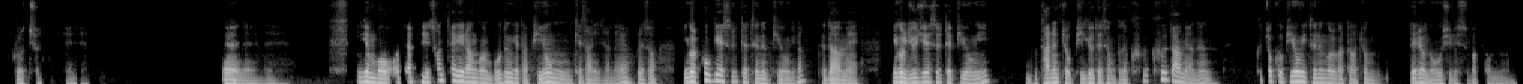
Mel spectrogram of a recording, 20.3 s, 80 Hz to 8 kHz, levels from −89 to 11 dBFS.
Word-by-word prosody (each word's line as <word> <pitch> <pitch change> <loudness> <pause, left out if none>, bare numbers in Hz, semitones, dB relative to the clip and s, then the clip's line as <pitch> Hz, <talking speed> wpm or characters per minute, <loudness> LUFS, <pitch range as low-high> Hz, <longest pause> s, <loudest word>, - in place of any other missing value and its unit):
그렇죠. 85 -3 -6 0.4
예. 85 - -6
네. 80 -2 -11 1.8
네네네. 80 -5 +2 1.3
이게 135 +2 +6
뭐 115 -4 +7
어차피 130 +3 -1
선택이란 145 -6 +3
건 110 -4 +1
모든 110 +7 +2
게 110 - +2
다 95 -3 -3
비용 105 -2 +2
계산이잖아요. 85 +5 -5
그래서 95 -2 -3 0.3
이걸 130 +2 +6
포기했을 155 -5 +1
때 125 -5 0
드는 105 -3 0
비용이랑 90 - -3
그다음에 90 -3 +1 0.4
이걸 125 -3 +6
유지했을 125 0 +1
때 110 -1 -1
비용이 105 +9 -1 0.5
뭐 95 -3 -9
다른 120 +2 +2
쪽 105 -5 -2
비교 110 +2 -1
대상보다 95 -2 -4
크 165 - -11
크다면은 110 - -1 0.6
그쪽 140 +1 -4
그 130 - 0
비용이 140 +2 +4
드는 115 -1 -1
걸 110 -1 0
갖다가 100 -1 -5
좀 90 -4 -7 0.4
내려놓으실 95 -4 -1
수밖에 90 +2 -12
없는 80 -1 -11
거죠. 75 +1 -13
105 Hz, 300 characters per minute, -22 LUFS, 95-125 Hz, 1.8 s, 뭐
